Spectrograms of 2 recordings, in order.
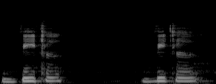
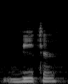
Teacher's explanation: beetle is two syllables beetle the first one gets the stress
